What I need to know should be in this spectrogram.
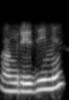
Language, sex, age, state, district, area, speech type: Hindi, female, 45-60, Uttar Pradesh, Mau, rural, conversation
